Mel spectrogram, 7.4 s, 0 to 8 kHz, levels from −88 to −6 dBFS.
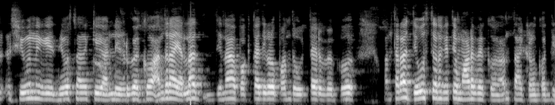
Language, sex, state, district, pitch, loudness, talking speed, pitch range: Kannada, male, Karnataka, Bijapur, 175 Hz, -19 LUFS, 145 wpm, 165-185 Hz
